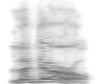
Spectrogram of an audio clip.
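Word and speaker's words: Lederle: Next is Abbott Ladurl. Ladurl is spelled L-E-D-E-R-L-E. Ladurl.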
